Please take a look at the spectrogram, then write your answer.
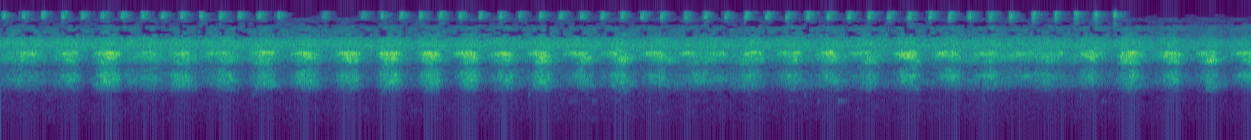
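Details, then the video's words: A summer chorus of cicadas, a shrill, continuous buzz that throbs in quick regular pulses, roughly two to three each second, with nothing else audible. "Cicadas in Summer"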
